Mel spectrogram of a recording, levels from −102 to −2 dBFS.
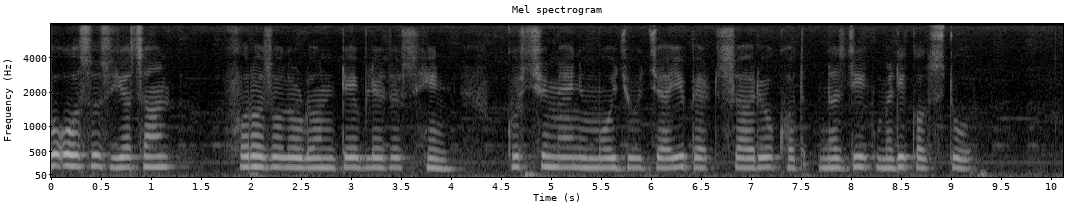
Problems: none marked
